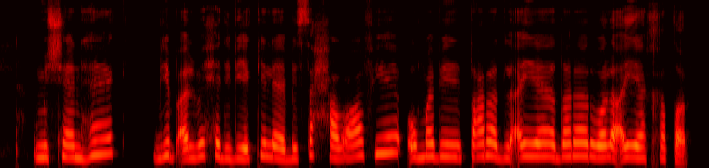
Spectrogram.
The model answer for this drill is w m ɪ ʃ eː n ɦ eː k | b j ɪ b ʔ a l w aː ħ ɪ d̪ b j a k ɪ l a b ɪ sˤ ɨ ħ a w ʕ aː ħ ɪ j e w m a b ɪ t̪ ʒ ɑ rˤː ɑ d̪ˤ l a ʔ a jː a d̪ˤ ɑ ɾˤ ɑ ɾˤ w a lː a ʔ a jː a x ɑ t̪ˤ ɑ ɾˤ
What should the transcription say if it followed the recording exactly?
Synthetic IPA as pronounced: w m ɪ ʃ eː n ɦ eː k | b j ɪ b ʔ a l w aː ħ ɪ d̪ b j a k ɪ l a b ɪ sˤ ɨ ħː a w ʕ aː f ɪ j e w m a b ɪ t̪ ʕ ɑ rˤː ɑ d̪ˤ l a ʔ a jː a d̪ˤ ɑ ɾˤ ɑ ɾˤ w a lː a ʔ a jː a x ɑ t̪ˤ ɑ ɾˤ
